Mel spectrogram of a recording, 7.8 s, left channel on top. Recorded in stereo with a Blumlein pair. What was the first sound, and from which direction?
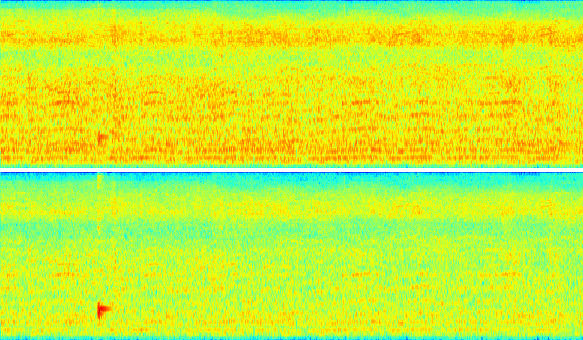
A lawn mower, 20° left.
